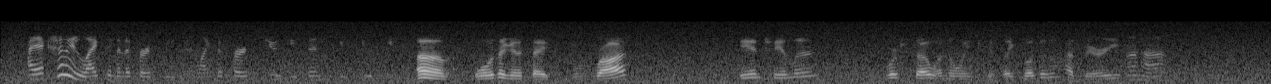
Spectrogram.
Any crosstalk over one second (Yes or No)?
No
